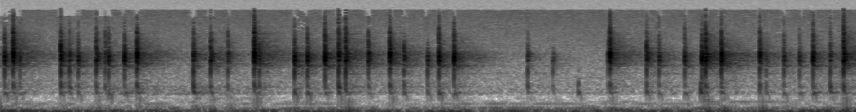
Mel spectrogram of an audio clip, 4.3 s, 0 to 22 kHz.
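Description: Long nails of both hands grip the sides of a hollow 3D-printed plastic moon lamp sphere, about 15 cm across and glowing orange on a wooden stand, tapping and scratching it. A rapid, irregular run of sharp, bright plastic clicks sounds with no ring, over a faint low background hum.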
